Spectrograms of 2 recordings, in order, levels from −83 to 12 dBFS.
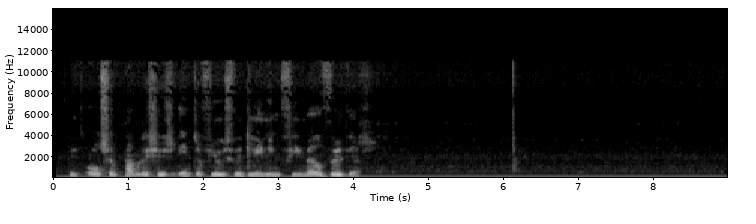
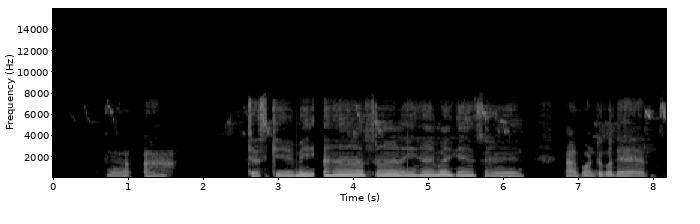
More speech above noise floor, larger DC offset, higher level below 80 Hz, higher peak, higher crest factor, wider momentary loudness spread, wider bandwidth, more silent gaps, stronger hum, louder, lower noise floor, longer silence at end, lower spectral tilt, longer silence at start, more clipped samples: second, 28 dB vs 39 dB; neither; about the same, -62 dBFS vs -66 dBFS; first, -8 dBFS vs -18 dBFS; first, 20 dB vs 14 dB; second, 10 LU vs 14 LU; first, 11.5 kHz vs 8 kHz; second, none vs 2.12-2.21 s, 6.75-6.81 s; neither; first, -25 LUFS vs -32 LUFS; second, -52 dBFS vs -70 dBFS; first, 2.85 s vs 0 s; about the same, -6 dB/octave vs -6 dB/octave; second, 0.2 s vs 0.7 s; neither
